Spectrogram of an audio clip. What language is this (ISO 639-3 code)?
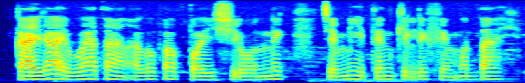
kln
